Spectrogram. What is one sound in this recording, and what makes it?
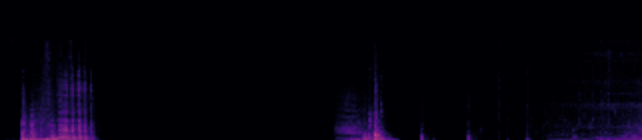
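A wooden chest thuds shut.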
